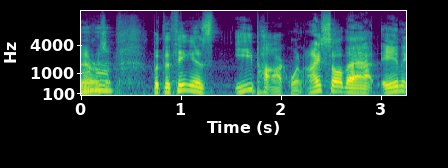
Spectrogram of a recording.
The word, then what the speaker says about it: Epoch: tell us Epoch batteries I pronounce it Epoch I think that's the way you pronounce it I do hear some people on YouTube epic but EP yeah reached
